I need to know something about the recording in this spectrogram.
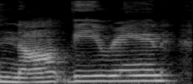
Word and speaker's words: Navi Rain: Her name is pronounced Navi Rain. I know a lot of people have been asking me if her name is Navy or Navi or just like weird stuff like that, but no, her name is Navi.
